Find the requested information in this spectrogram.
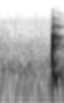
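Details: Male streamer with allergies sneezing: a single sharp, explosive sneeze in a quiet room.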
